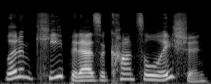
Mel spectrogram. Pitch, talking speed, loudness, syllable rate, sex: 235 Hz, 200 wpm, -18 LUFS, 5.0 syllables/s, female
